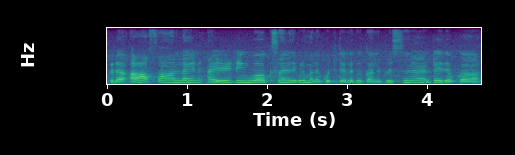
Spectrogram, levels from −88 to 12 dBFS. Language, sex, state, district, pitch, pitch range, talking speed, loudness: Telugu, female, Andhra Pradesh, Annamaya, 245 Hz, 230-255 Hz, 180 wpm, -15 LUFS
